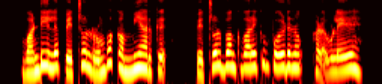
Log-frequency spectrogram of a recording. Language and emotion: Tamil, fearful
